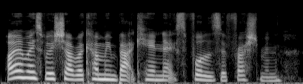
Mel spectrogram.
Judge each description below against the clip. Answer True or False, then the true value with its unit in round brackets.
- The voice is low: False (225 Hz)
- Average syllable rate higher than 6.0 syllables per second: True (6.6 syllables/s)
